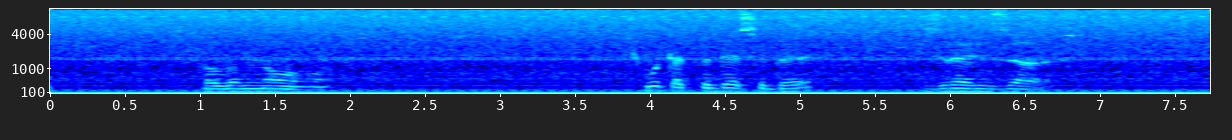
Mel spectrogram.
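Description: An elderly man speaks slowly and calmly in short phrases, close to a microphone.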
